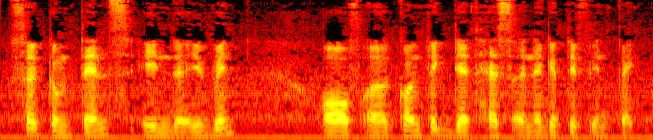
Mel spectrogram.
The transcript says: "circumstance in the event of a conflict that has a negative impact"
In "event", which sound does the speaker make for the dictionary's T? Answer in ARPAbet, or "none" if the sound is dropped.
T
